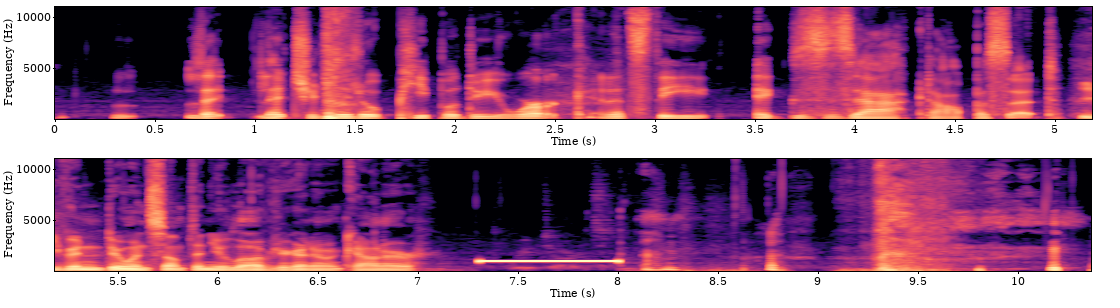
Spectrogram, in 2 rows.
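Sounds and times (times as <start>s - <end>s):
speech: 0.7s - 7.1s, 8.1s - 8.9s
censor beep: 7.3s - 8.0s.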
